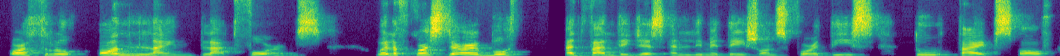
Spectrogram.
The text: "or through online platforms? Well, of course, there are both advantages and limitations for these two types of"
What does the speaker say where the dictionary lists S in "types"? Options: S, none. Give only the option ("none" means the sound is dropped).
S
